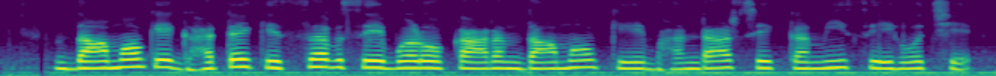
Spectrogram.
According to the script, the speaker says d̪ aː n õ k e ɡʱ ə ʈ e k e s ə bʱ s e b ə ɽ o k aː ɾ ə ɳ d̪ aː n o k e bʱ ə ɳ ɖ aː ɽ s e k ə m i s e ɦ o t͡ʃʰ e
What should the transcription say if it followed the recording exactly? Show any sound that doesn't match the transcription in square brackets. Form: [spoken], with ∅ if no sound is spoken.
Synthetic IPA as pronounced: d̪ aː [m] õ k e ɡʱ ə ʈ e k e s ə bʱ s e b ə ɽ o k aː ɾ ə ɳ d̪ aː [m] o k e bʱ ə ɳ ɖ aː [ɾ] s e k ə m i s e ɦ o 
